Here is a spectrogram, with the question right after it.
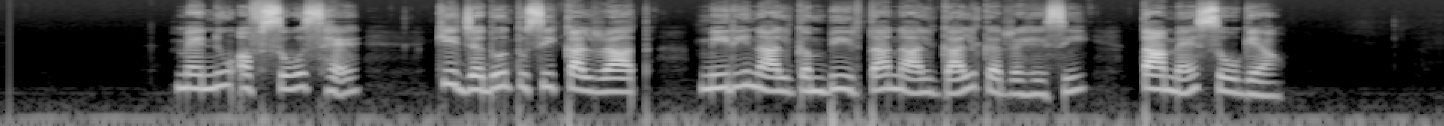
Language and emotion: Punjabi, sad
